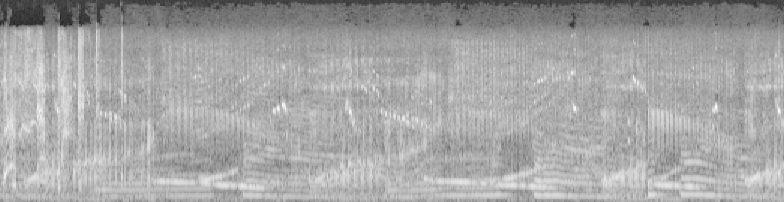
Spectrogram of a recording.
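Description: Cartoon soundtrack: music with steady low notes and sliding notes that fall in pitch about every two seconds, mixed with animal vocal sound effects for the rooster and hens.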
